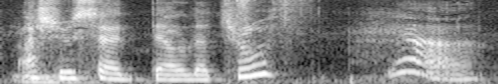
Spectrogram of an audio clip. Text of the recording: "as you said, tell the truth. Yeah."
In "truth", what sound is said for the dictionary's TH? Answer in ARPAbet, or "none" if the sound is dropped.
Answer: TH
